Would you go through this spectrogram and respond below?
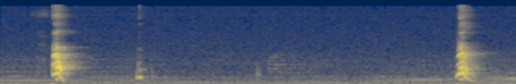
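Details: Dog barking at the garbage truck: two loud sharp barks about four seconds apart with a short faint sound between, low engine-like hum in the background.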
